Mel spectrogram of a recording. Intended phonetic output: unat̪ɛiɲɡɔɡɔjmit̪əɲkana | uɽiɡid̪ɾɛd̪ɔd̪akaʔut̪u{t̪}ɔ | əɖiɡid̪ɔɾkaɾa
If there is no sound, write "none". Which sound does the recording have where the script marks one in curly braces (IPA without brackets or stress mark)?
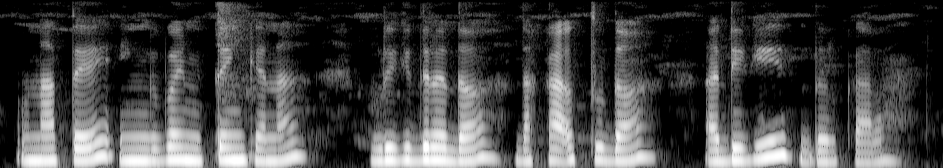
d̪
